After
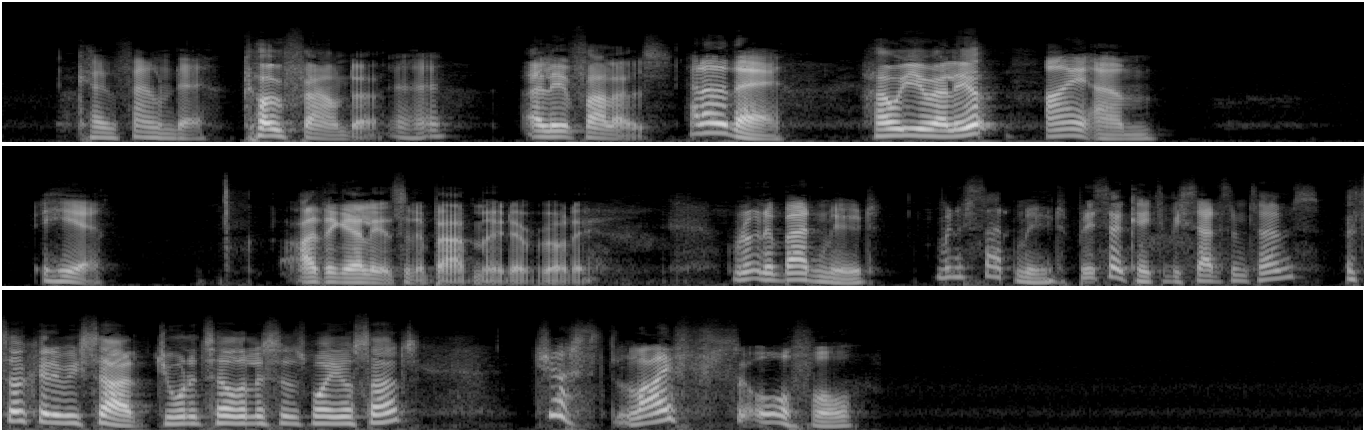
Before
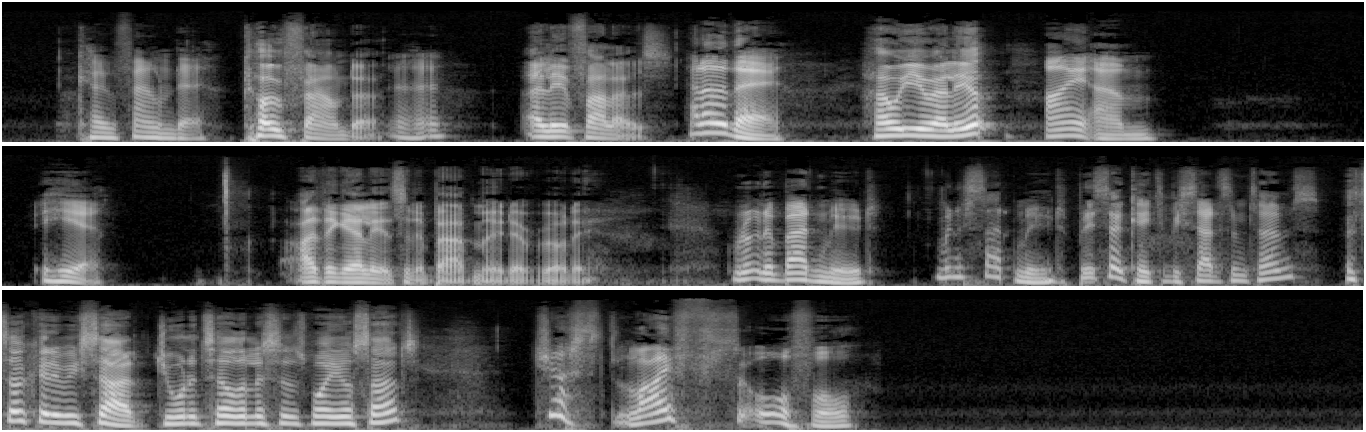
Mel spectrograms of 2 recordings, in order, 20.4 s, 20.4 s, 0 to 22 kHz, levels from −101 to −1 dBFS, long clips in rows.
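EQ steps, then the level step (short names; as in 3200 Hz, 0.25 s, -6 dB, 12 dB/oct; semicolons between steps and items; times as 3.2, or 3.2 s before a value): air absorption 160 m; three-band isolator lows -13 dB, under 420 Hz, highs -12 dB, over 4800 Hz; -5.5 dB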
